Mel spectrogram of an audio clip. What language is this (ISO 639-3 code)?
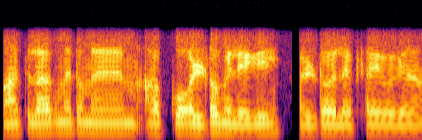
hin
